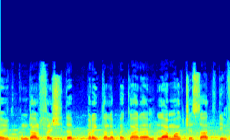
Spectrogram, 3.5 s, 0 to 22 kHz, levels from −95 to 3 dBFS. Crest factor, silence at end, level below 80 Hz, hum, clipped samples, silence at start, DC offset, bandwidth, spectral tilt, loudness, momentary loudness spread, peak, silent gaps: 16 dB; 0 s; -44 dBFS; none; under 0.1%; 0 s; under 0.1%; 11.5 kHz; -6 dB/octave; -17 LUFS; 5 LU; 0 dBFS; none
